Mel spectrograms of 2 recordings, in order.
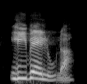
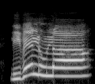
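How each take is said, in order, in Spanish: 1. Se dice con una entonación neutra de afirmación. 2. Se dice con una entonación de llamada.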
